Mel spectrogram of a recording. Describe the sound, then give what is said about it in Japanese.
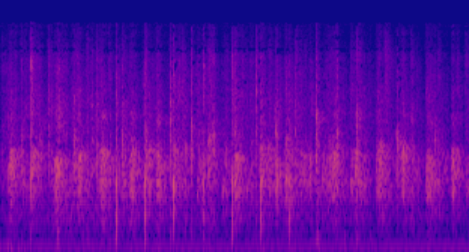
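An audience at a church worship service applauds together in thanks to the Lord, many hands clapping in a dense, steady burst that holds at an even moderate loudness for several seconds, with no voices over it. “それではご臨在の主に感謝の拍手をしてまいりましょう。”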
